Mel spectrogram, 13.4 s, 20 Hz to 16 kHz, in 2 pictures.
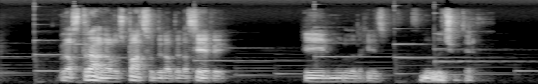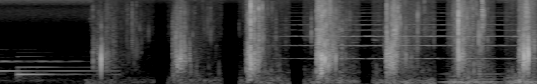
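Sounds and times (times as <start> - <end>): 
speech: 0.8 - 2.9, 3.8 - 6.0
footsteps crunching along a white stone path at night: 7.8 - 13.4.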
